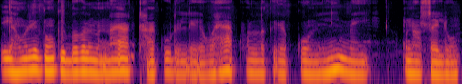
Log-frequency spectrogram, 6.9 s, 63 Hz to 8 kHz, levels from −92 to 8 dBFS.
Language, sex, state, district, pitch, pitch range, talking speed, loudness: Angika, male, Bihar, Supaul, 125 Hz, 120-135 Hz, 85 wpm, -26 LUFS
